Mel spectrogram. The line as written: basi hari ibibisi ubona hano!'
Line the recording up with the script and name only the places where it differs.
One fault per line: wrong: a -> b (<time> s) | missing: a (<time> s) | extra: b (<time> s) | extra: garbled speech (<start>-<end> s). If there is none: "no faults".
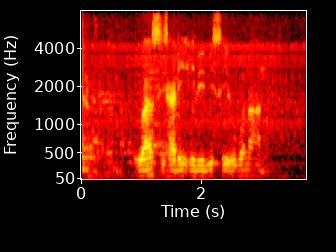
no faults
